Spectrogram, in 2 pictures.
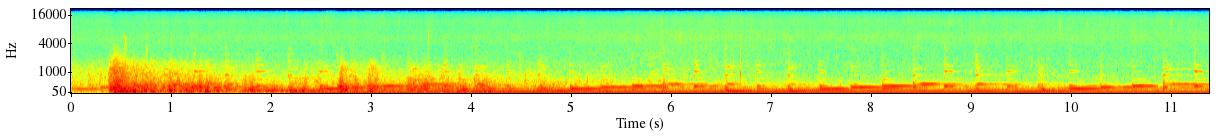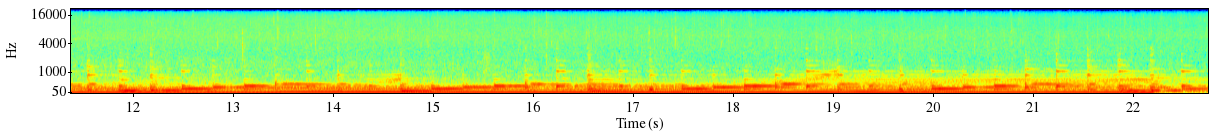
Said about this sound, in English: Just like my opening weekend here in Nirvana, we encountered rain. Rain and more rain.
